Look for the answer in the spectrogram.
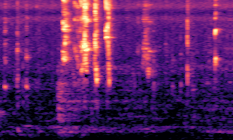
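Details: Morning lovebirds, blue opaline and parblue euwing opaline, giving a quick run of four or five piercing high chirps, then sparse softer chirps trailing off.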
